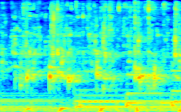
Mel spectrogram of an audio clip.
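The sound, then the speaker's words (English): Water pours steadily into a glass to mix an Aurora Borealis drink with vodka, a continuous trickling stream whose pitch climbs as the drink fills, with no one speaking. “Let's add a little bit of water. And this much vodka.”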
